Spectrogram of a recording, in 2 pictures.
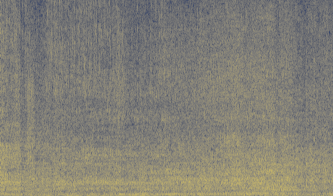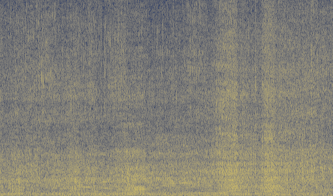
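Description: Several old demolition derby cars' engines running together on the track in a loud, steady din, swelling a little near the end.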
